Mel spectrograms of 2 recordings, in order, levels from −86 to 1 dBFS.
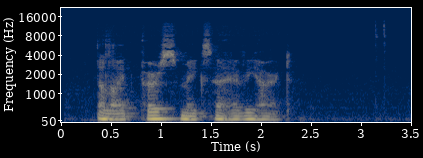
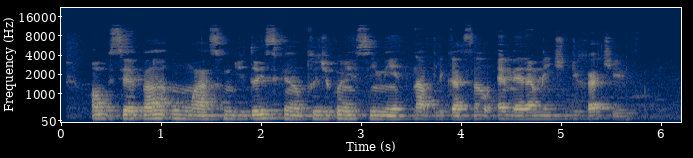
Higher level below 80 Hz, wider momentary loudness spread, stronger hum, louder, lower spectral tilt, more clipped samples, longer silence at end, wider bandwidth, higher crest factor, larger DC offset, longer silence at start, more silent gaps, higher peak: first, -64 dBFS vs -82 dBFS; first, 12 LU vs 7 LU; neither; about the same, -31 LUFS vs -31 LUFS; first, -6.5 dB/octave vs -5 dB/octave; neither; first, 1.2 s vs 0.5 s; about the same, 11.5 kHz vs 12.5 kHz; about the same, 18 dB vs 20 dB; neither; first, 0.35 s vs 0.05 s; neither; about the same, -14 dBFS vs -12 dBFS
